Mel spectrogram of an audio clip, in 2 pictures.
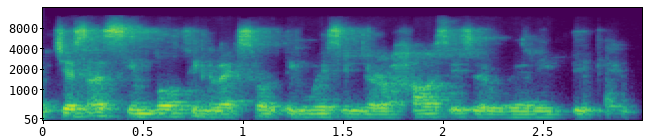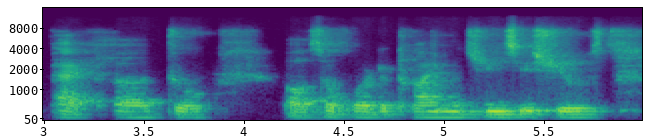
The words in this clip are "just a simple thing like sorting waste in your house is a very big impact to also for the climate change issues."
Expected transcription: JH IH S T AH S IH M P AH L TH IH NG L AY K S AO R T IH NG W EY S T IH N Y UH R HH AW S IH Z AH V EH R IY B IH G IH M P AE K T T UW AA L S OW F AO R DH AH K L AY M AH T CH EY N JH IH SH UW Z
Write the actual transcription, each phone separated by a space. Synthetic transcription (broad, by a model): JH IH S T AH S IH M P AH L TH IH NG L AY K S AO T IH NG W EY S IH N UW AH HH AW S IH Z AH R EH L IY B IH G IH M P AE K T T UW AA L S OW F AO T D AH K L AY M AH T CH EY N JH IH SH UW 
